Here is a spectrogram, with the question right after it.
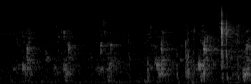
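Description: Gunner, a dog, laps water from a bowl: quiet, quick wet slurps and small splashes in an irregular rhythm, close by and faint.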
